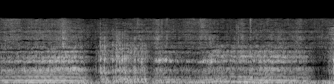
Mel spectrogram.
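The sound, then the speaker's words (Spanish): A deep, rumbling growl from a badly wounded, dying wild animal rolls on steadily for a few seconds, low and loud with rough, throaty texture and brief dips, snarling menacingly. “Mire... gruñe amenazador. Y que aunque está moribundo es capaz de atacar.”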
